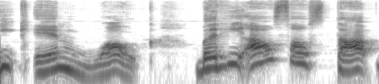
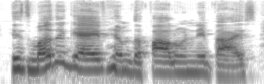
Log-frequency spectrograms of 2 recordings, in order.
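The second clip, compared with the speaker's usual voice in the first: ordinary talk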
